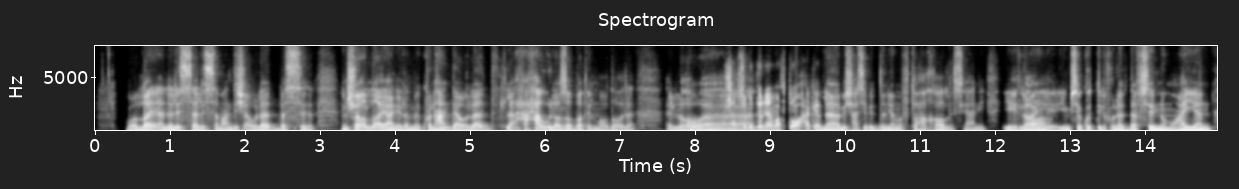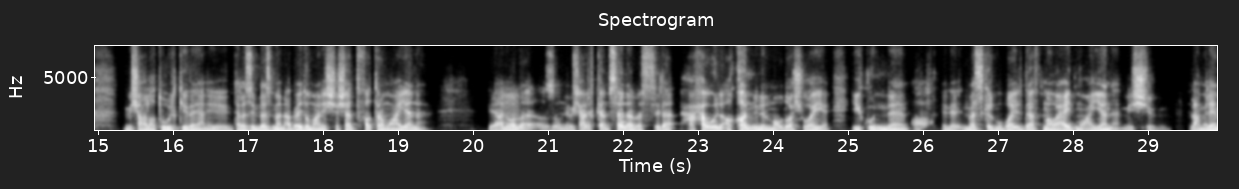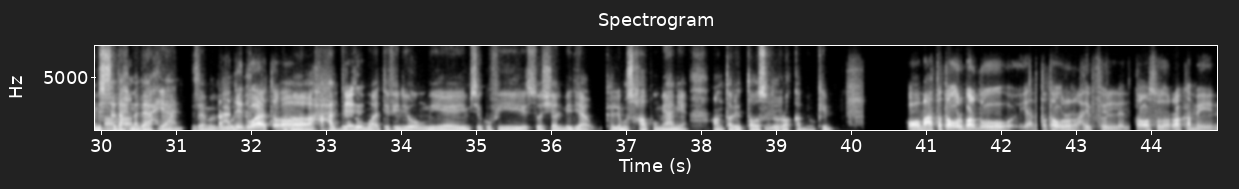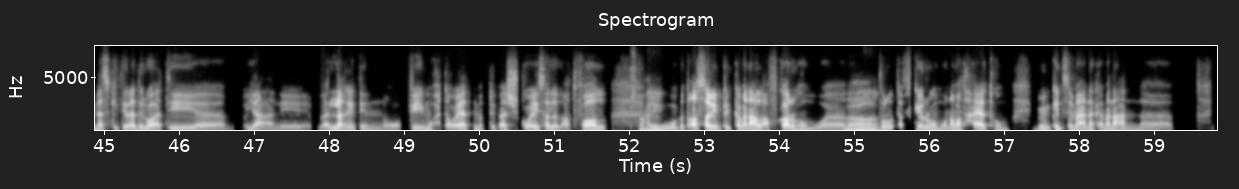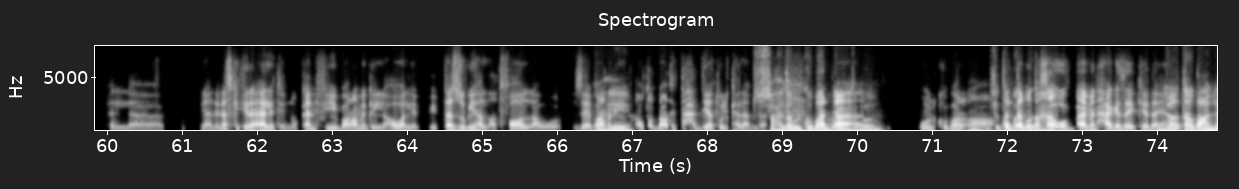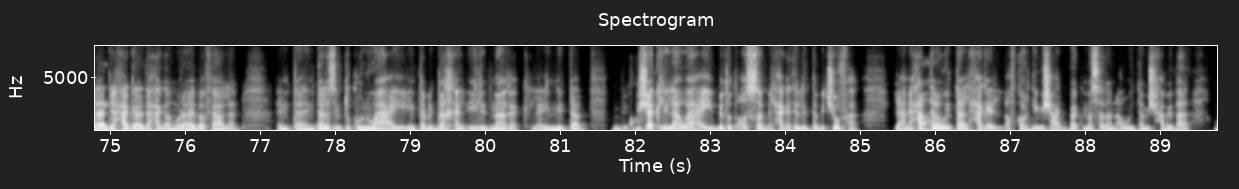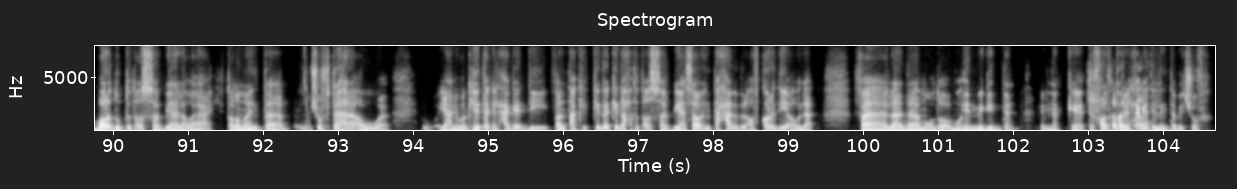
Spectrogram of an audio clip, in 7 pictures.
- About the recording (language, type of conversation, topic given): Arabic, podcast, إيه رأيك في تأثير التواصل الرقمي على العلاقات؟
- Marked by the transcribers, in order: tapping; unintelligible speech; in English: "السوشيال ميديا"; in English: "تفلتر"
